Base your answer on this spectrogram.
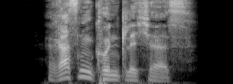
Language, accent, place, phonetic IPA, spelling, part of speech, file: German, Germany, Berlin, [ˈʁasn̩ˌkʊntlɪçəs], rassenkundliches, adjective, De-rassenkundliches.ogg
- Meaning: strong/mixed nominative/accusative neuter singular of rassenkundlich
